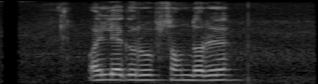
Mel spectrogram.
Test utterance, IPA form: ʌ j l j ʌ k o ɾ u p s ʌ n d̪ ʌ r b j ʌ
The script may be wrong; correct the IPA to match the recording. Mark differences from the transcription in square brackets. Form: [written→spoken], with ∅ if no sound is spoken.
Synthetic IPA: ʌ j l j [ʌ→a] k o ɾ u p s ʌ n d̪ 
